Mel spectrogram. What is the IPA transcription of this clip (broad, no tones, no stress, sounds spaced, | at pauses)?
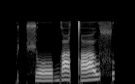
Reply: t͡ʃ o ɡ u tˤ u s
